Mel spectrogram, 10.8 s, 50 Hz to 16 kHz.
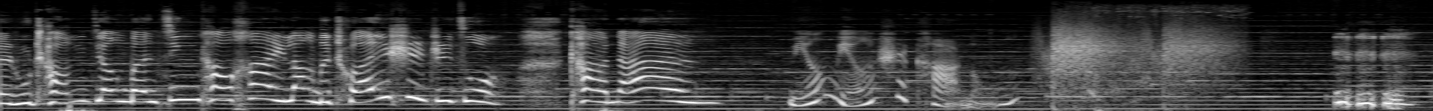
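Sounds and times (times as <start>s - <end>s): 
speech: 0.0s - 8.2s, 10.0s - 10.7s
microphone cable lashing like a whip: 7.8s - 9.4s.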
